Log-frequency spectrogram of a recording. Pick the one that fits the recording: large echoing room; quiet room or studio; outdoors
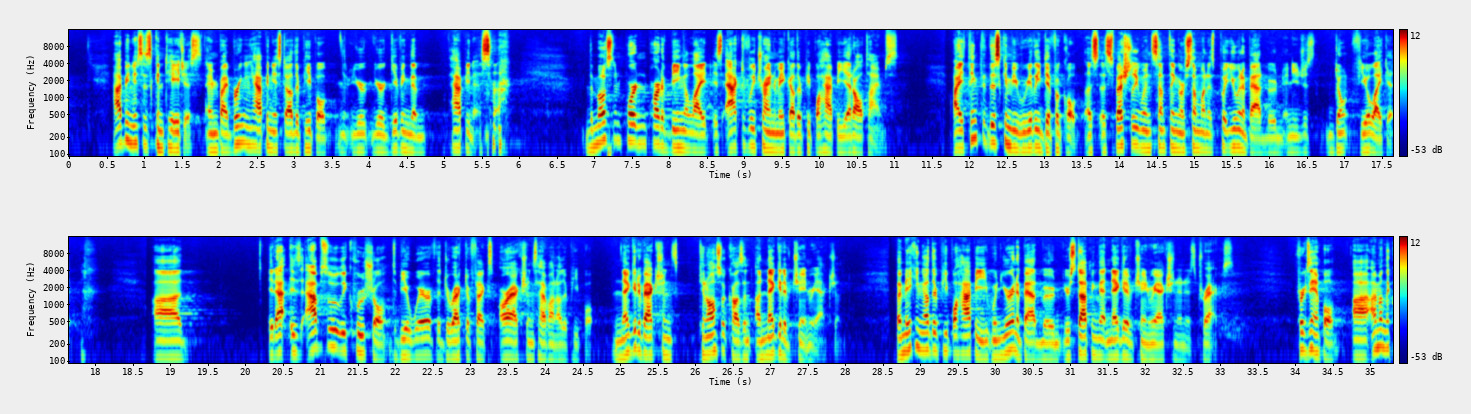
large echoing room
